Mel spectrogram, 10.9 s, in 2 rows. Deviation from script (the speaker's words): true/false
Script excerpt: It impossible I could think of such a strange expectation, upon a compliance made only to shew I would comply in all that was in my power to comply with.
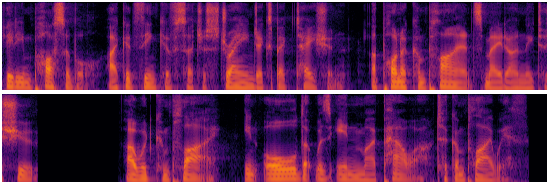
false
